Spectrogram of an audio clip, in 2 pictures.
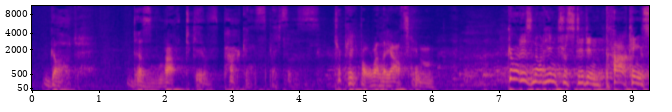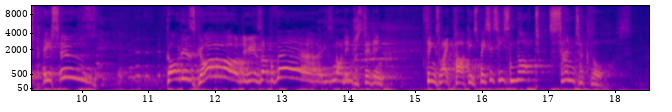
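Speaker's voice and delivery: high, swooping creature voice. Retelling what theology professors told a woman, Gollum-like voice. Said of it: "they sound like Gollum".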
